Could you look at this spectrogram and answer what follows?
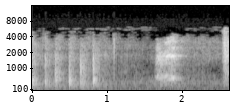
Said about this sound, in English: Finally, he finds room 314, the number Batman had given him, at the end of the hall. He stops and knocks on the door.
